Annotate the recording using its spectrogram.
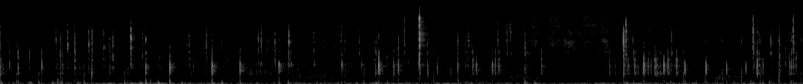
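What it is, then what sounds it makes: Plastic handheld game console. Fingertips press the buttons and handle the shell of a small, hollow blue plastic handheld game console held in the hand. The result is a quiet stream of quick, bright plastic clicks and taps. Near the middle, a brief rustling, scraping hiss stands out.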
